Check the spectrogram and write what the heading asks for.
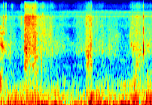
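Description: A few scattered crunching footsteps on dry leaf and bark litter, the clearest about a third of a second in.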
